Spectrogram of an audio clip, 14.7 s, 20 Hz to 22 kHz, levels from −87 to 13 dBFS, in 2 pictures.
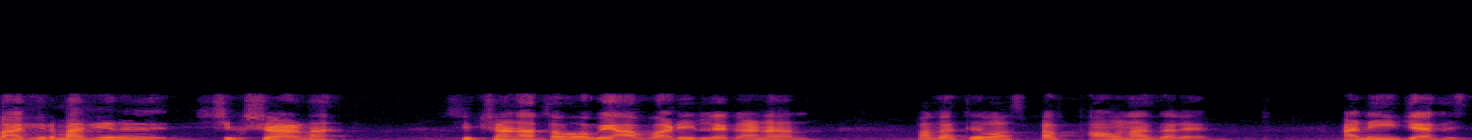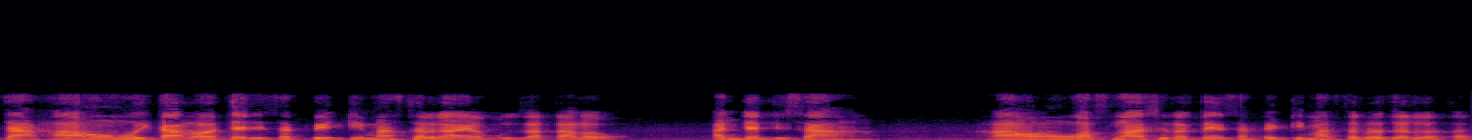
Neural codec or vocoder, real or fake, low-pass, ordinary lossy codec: codec, 16 kHz in and 24 kHz out, 1.1 kbps, FireRedTTS-2 codec; fake; 7.2 kHz; none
